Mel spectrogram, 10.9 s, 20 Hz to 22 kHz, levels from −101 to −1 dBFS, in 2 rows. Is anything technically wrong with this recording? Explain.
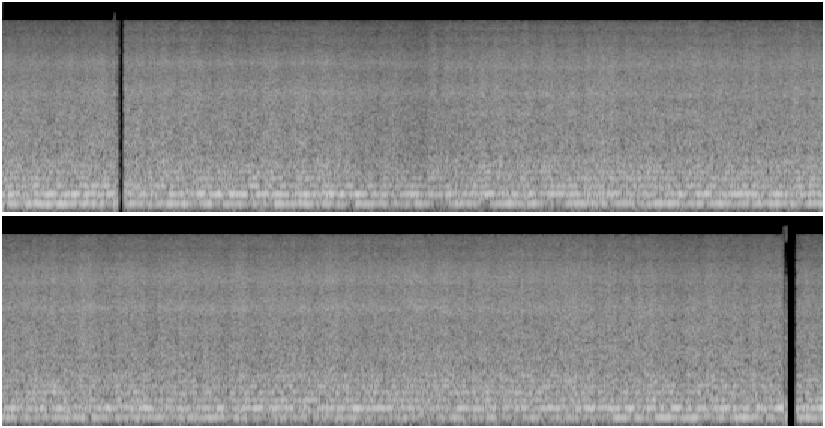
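Yes. Damaged data in a compressed stream hits twice, at 0.72–0.82 s and 10.65–10.77 s. Corrupted bytes make the decoder misread frames and lose sync, giving brief chirps, squawks, clicks or short holes, which show as vertical broadband smears or gaps in the spectrogram and jagged discontinuities in the waveform.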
